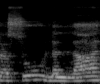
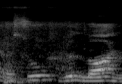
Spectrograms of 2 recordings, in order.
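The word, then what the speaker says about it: رسولُ اللہ: صلی اللہ علیہ وسلم۔ بہت سارے لوگ رسول اللہ کہتے ہیں، جو کہ درست نہیں ہے، ان کریکٹ ہے۔ درست تلفظ کیا ہے؟ رسول اللہ، لام پر پیش کے ساتھ۔ تو اس کا ترجمہ کیا ہوگا؟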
